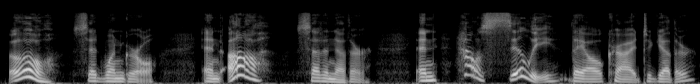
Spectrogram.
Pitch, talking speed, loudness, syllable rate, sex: 170 Hz, 130 wpm, -20 LUFS, 4.0 syllables/s, female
